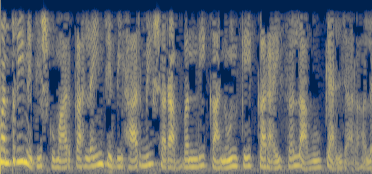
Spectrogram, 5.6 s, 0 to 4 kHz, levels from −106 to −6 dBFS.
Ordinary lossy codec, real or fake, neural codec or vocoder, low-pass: none; real; none; 3.6 kHz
